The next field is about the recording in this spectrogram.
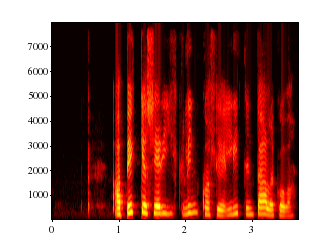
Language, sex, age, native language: Icelandic, female, 13, Icelandic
